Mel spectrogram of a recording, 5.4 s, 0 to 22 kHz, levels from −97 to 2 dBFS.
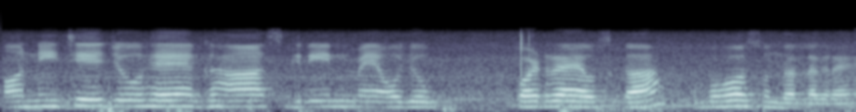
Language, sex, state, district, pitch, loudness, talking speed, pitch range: Hindi, female, Odisha, Sambalpur, 195 Hz, -16 LUFS, 200 wpm, 185-210 Hz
